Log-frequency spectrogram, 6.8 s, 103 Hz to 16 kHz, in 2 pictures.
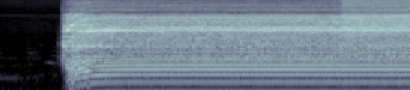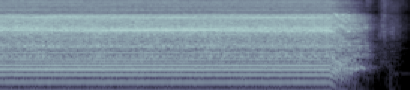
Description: I put together two fridge compressors together to fill an 8 gallon tank silently.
